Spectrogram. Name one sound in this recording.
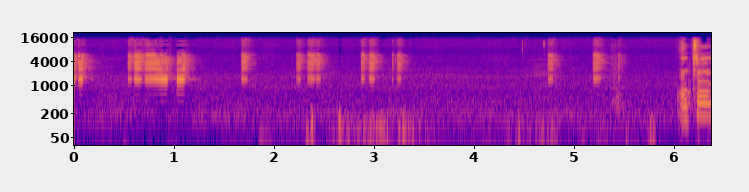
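A metal detector gives short, high electronic beeps.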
